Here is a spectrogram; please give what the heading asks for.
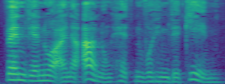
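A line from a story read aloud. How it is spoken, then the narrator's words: Calm leader's reply. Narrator (German): antwortete der Anführer ruhig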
